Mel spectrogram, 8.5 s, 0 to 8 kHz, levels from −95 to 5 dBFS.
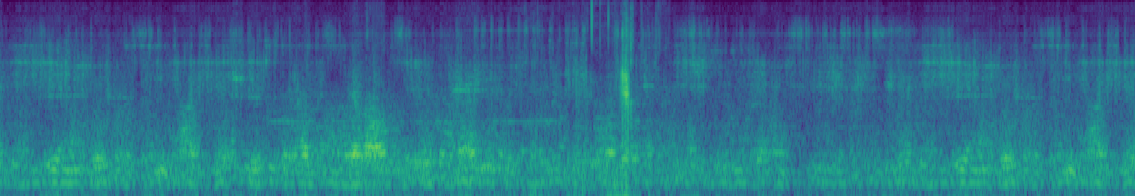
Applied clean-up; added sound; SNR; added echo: neural separator model SepFormer DNS4.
